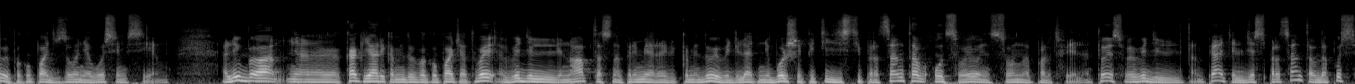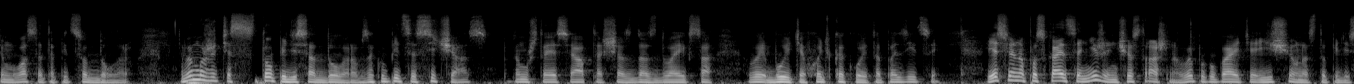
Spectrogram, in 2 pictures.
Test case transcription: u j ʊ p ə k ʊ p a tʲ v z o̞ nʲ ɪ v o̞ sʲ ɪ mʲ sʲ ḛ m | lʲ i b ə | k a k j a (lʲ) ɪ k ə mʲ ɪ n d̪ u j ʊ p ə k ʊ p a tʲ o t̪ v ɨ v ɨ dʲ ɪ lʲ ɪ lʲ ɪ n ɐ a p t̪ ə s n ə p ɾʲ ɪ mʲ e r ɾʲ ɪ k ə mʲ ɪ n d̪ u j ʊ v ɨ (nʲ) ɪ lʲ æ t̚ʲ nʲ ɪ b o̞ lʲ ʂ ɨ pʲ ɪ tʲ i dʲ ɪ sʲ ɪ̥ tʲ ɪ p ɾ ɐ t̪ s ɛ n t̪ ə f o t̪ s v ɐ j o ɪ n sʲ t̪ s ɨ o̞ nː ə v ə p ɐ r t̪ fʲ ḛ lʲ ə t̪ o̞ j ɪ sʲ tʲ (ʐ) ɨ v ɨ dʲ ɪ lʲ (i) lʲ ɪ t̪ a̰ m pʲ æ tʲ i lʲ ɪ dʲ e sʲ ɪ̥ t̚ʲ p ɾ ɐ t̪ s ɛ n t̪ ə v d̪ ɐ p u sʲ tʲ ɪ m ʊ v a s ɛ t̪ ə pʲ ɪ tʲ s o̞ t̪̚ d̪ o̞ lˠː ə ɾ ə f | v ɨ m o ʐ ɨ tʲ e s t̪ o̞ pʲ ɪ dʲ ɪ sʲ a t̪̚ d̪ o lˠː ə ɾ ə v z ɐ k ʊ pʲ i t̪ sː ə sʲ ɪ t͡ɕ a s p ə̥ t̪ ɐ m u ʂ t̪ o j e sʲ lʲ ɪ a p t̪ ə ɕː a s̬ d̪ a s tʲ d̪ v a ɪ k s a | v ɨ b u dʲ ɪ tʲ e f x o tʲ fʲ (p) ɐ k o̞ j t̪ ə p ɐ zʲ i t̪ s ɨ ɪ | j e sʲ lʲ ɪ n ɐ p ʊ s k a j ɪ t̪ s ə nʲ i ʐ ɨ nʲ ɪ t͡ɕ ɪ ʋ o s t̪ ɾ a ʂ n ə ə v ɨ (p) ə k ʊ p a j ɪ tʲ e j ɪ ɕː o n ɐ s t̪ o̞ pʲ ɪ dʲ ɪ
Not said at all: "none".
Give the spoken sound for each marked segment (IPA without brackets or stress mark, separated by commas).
ɾʲ, dʲ, v, ɪ, k, p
